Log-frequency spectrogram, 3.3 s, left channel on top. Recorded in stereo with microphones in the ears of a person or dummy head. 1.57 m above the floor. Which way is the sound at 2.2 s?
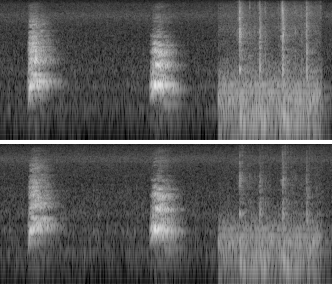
50° left (ahead or behind).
